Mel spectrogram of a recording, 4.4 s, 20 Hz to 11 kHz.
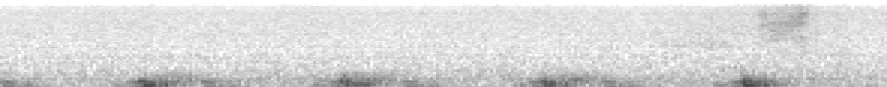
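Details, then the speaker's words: Patient simulator, aortic stenosis murmur, said to occur as patients age: heartbeat at 60 a minute with a soft whooshing murmur, loudest over the aortic valve, quieter over pulmonic, heard here away from the valve. "It's called aortic stenosis. Wow, that's some whoosh, huh? Now you'll hear it, we're listening over the aortic valve, so obviously it's the loudest."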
